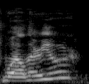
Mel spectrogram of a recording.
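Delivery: usual speaking voice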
